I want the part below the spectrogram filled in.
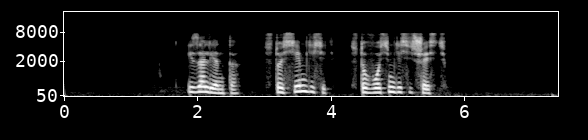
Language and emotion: Russian, neutral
